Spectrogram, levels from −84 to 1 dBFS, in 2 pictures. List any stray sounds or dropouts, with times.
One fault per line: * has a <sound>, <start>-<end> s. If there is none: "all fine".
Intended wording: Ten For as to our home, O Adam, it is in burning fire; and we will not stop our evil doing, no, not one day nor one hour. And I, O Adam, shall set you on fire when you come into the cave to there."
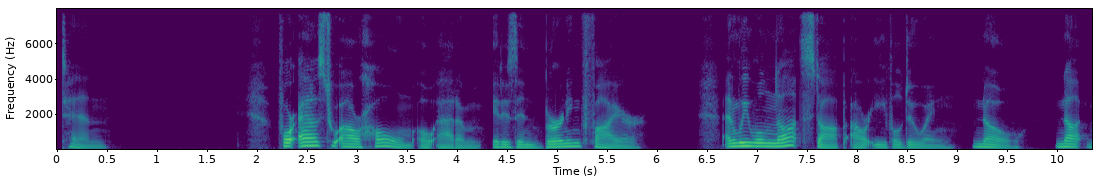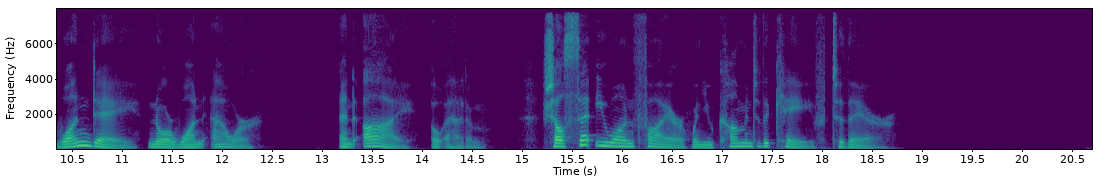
all fine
